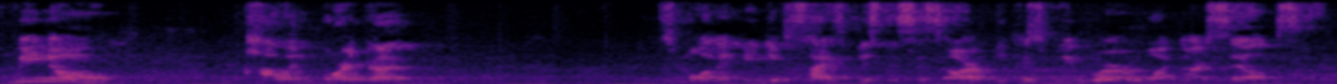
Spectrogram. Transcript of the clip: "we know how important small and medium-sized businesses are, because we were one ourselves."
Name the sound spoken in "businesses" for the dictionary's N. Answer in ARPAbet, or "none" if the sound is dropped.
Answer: N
